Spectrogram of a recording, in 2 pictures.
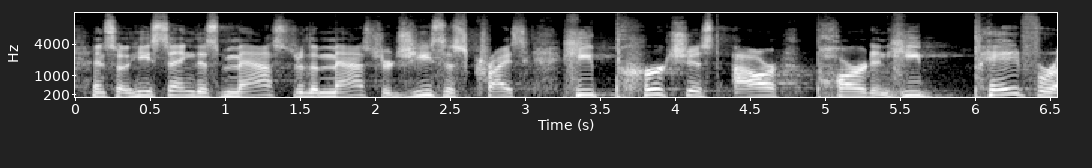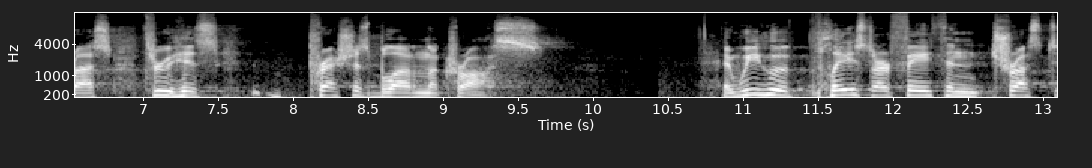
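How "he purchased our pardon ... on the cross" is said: slow, weighty emphasis. Real, not acted. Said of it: "preacher's emphasis".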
